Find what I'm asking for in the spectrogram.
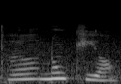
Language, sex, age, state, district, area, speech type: Urdu, female, 18-30, Uttar Pradesh, Gautam Buddha Nagar, urban, spontaneous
